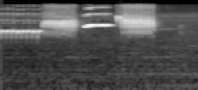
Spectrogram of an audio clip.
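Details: Flute-style song of a Russian canary: a brief flat trill, then a buzzy roll, a pure high whistle and a second buzzy rolling phrase, all within two seconds.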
